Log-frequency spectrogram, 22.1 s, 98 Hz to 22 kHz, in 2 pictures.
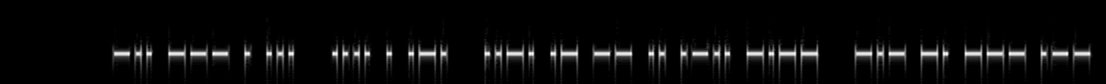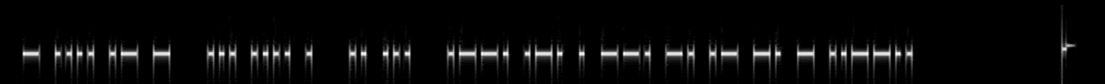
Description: Morse code, heard as a keyed tone, about 22 wpm, 700 Hz. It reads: DOES HER FAMILY KNOW THAT SHE IS PREGNANT?
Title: Sentences from Top 1000 Words - Review Part 6 - 22wpm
